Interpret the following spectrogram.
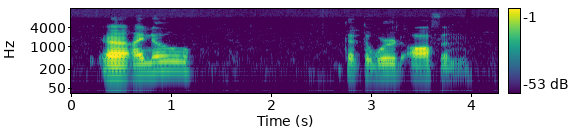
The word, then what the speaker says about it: often: know that the word often the T is silent that's what I know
